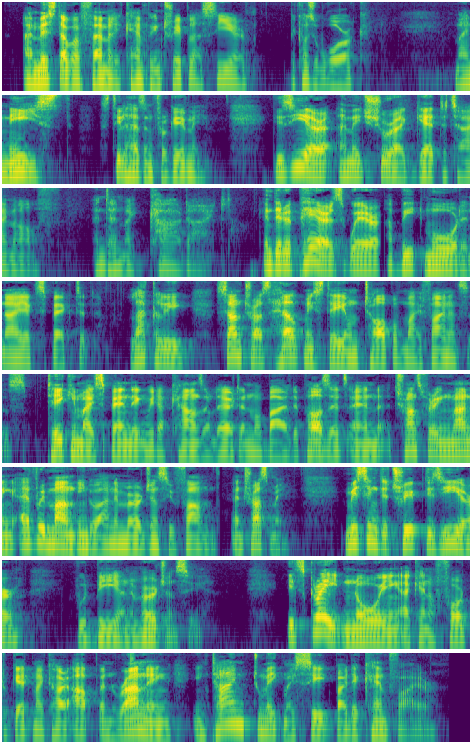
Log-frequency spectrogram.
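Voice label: Italian, English accent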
